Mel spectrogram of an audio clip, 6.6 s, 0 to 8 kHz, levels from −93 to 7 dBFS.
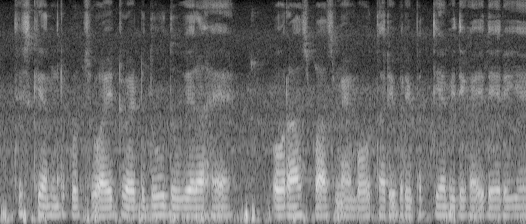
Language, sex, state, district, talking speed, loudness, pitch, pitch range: Hindi, male, Rajasthan, Bikaner, 190 wpm, -17 LUFS, 115 Hz, 115-120 Hz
